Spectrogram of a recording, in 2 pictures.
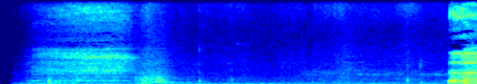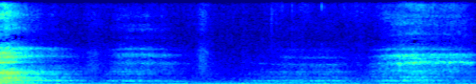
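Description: An elderly man chants loudly in long, drawn-out phrases close by.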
